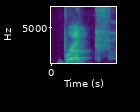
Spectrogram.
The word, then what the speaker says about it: breadth: Okay, so breath has just the TH versus breadth has the D and TH.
